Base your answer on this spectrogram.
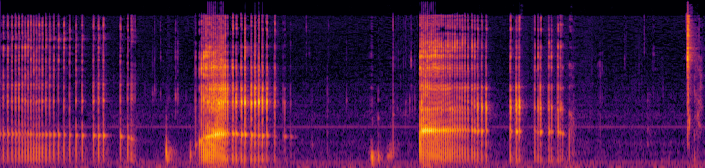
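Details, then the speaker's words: Several loud, drawn-out voiced belches with short pauses between them, made deliberately on command after dinner and recorded on a blue Yeti microphone; burping. "I am burping into my blue Yeti Mike so the sounds may get intense if you're listening on a head phone or headset make sure you adjust the sounds"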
